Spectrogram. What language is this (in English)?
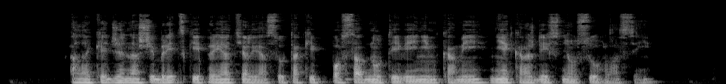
Slovak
